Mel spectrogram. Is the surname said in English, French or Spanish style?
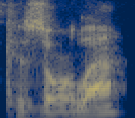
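English. The surname is said with an English accent. "in an English way"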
